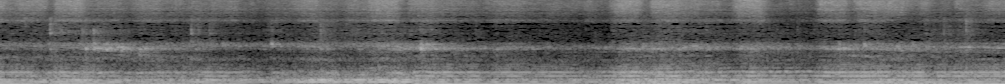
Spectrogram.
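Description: Electronic piece made by granular synthesis: steady low drones under layered sustained tones, with a grainy high hiss that swells and fades in short bursts.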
